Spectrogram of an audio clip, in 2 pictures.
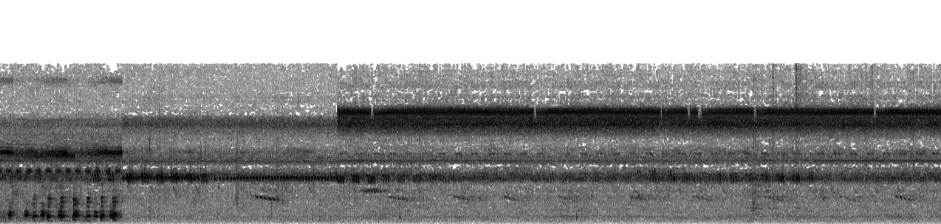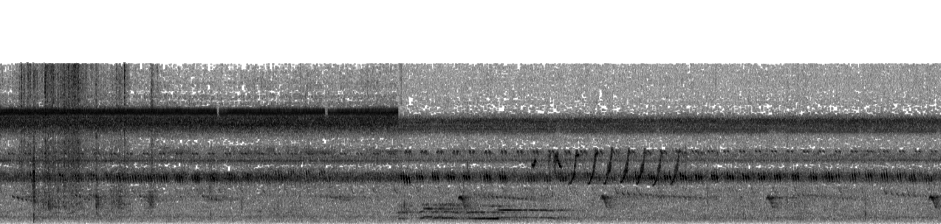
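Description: Steady, high-pitched drone of insects in several layers at once. A chicken clucks in the first two seconds, and short bird chirps repeat about once a second for a while.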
